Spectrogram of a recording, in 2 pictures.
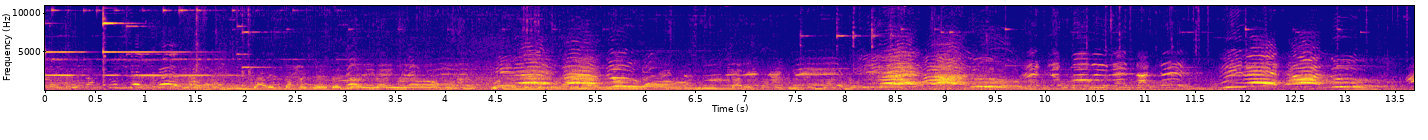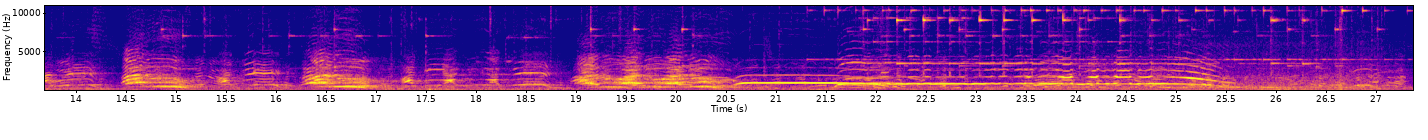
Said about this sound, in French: c'est qu'on organise un parcours à vélo en mixité choisie. Donc là, par exemple, on est parti du Courjus, on est passé par le Vieux-Port, on a fait toute la Corniche avec des cris, des chants, des rires, et c'était assez fou.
